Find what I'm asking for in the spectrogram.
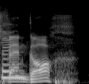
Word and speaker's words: Van Gogh: It's pronounced Van Gogh.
